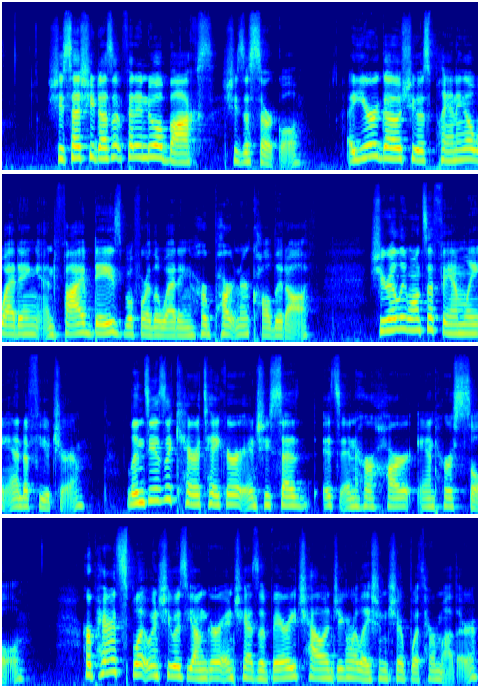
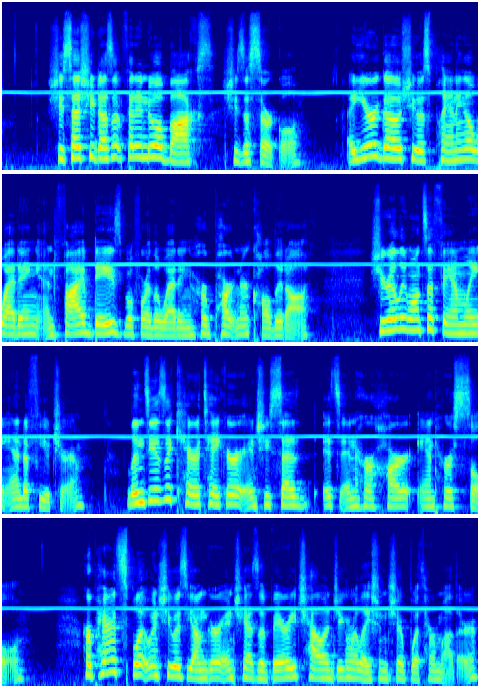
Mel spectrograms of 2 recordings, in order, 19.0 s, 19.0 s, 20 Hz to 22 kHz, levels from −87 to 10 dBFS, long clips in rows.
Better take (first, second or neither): first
